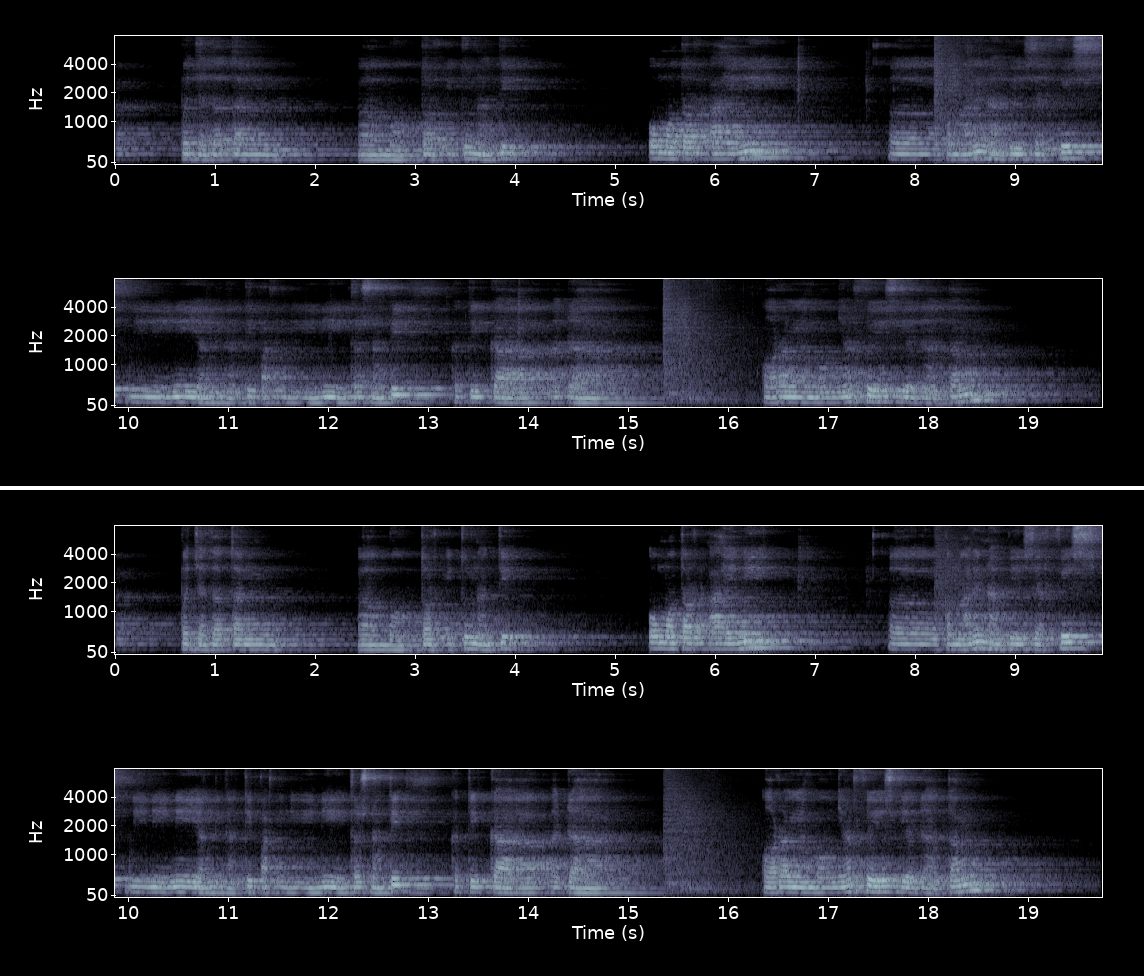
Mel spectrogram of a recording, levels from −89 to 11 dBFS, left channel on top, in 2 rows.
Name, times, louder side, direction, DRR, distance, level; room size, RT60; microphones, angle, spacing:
voice 1, 0.7-1.7 2.4-4.1 5.3-6.6 7.7-14.9 16.3-18.6, right 1 dB, 70° right, 2 dB, 0.9 m, -28 dB
sound 1, 6.8-6.9 7.5-9.4 10.6-10.8 11.5-11.6 11.8-12.2 12.9-13.9 14.6-14.9 15.3-16.8, left 2 dB, 65° left, 1.4 m, -49 dB
20.5 x 7.9 x 3.2 m, 2.5 s
head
